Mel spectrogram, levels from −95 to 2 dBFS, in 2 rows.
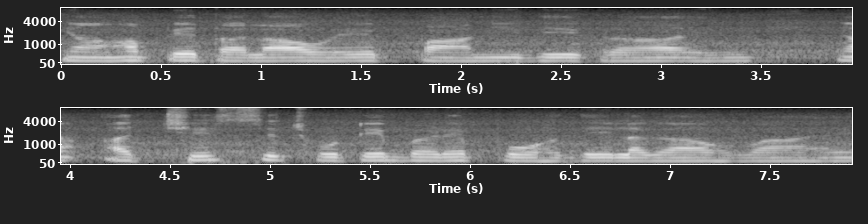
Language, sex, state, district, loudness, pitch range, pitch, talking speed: Hindi, male, Madhya Pradesh, Dhar, -18 LUFS, 125-135 Hz, 125 Hz, 130 wpm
